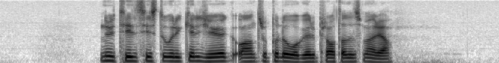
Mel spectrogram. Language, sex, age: Swedish, male, 20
